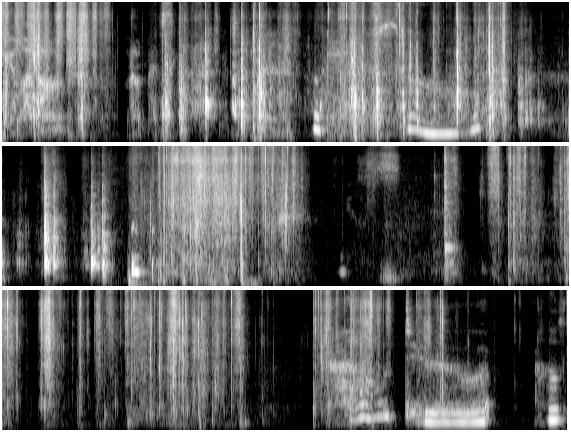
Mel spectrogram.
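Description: Paper wrappers of adhesive fabric bandages crinkling and being torn open in gloved hands, in irregular spells of rustling and crackling with short gaps between.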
